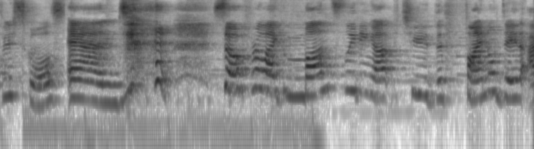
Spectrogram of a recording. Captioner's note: chuckles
